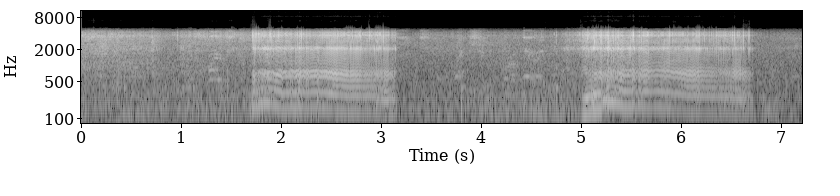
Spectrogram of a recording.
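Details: Two loud, vibrating snores about 1.5 seconds each, separated by a quieter breath, from an adult man sleeping on a couch; snoring.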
